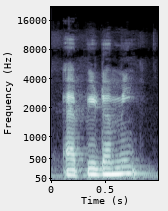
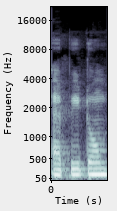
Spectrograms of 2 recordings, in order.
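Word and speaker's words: epitome: Synonym इसको हो जाएगा एपिडमी, इसको अगर आप एपिटोम पढ़ रहे हो ना, कोई बात नहीं, अब से आप इसको सही प्रोनाउंसिएशन करना, मतलब कि सही इसका उच्चारण ये है एपिडम, एपिडम, ठीक।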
